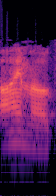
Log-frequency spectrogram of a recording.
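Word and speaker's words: Eyemo: And so I rented a 35mm IMO camera, that's spelled E-Y-E-M-O, which is a spring-wound camera, produces a professional picture.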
